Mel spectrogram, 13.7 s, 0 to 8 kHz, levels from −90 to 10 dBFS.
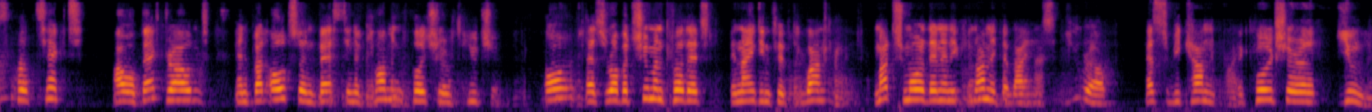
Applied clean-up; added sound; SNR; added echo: neural mask model DeepFilterNet 3.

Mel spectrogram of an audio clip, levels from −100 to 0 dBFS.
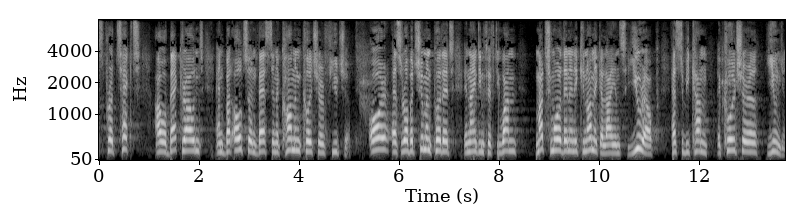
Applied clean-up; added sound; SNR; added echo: none; none; none; none.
